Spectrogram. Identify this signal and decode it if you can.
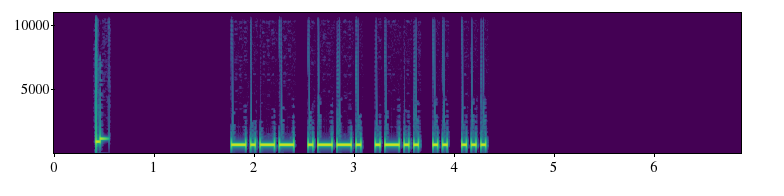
Morse code, heard as a keyed tone, about 25 wpm, 700 Hz. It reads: YPLIS
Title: Code Groups - 5 Letters - 25wpm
